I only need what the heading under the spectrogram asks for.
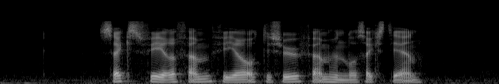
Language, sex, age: Norwegian, male, 21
